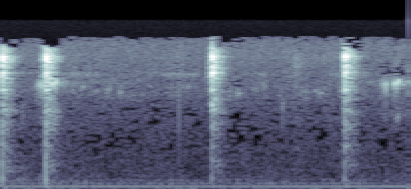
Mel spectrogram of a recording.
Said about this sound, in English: Later that night, horsemen dismounted at the rear of the town jail and crept stealthily to a barred window. He looked about him carefully. Then, satisfied that his movements were unseen, he rapped a faint signal on the bars.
